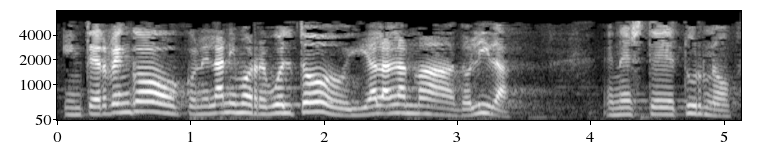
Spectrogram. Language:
Spanish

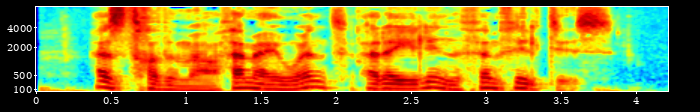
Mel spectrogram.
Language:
Kabyle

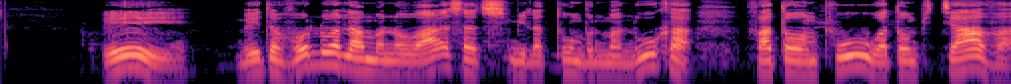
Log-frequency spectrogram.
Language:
Masikoro Malagasy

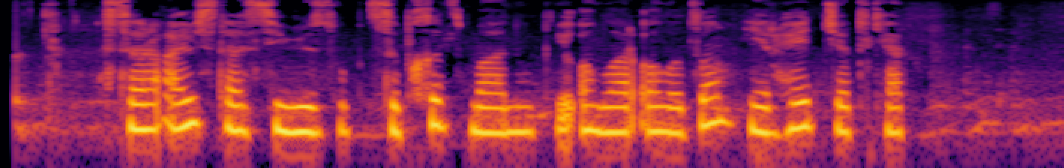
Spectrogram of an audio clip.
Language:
Abkhazian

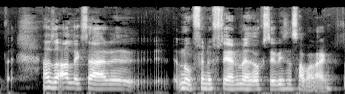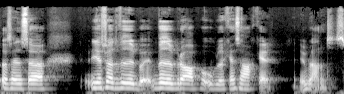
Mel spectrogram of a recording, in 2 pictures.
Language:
Swedish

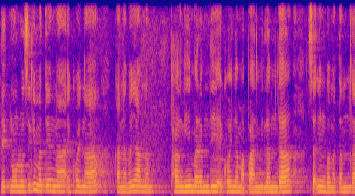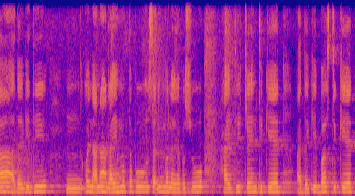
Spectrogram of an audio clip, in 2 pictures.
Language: Manipuri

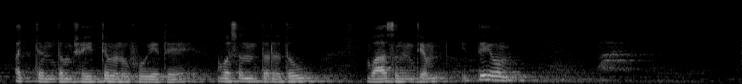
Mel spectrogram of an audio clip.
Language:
Sanskrit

